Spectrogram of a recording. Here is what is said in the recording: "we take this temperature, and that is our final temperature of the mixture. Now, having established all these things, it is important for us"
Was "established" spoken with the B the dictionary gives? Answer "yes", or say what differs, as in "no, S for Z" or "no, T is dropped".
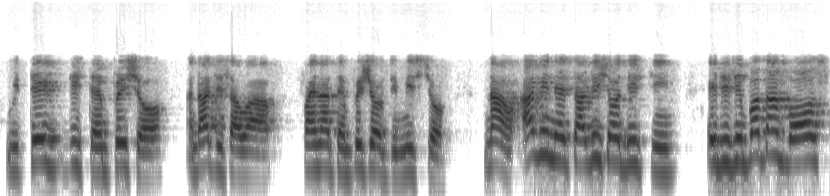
no, B is dropped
